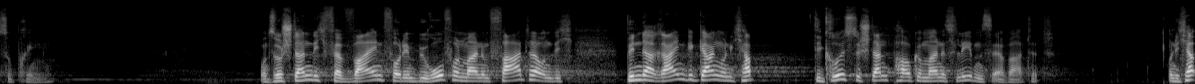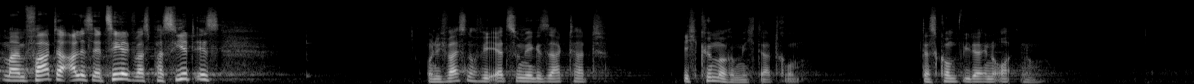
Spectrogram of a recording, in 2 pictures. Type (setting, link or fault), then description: setting, large echoing room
